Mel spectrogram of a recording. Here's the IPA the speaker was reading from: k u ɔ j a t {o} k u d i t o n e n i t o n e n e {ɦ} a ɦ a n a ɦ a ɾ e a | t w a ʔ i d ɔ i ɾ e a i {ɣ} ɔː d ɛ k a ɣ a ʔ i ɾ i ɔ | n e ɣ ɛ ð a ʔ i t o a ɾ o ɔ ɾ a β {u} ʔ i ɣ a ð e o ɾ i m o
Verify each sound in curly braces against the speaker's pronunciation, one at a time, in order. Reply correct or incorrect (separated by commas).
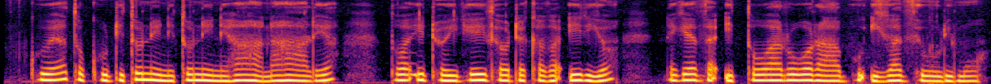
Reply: correct, correct, incorrect, correct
